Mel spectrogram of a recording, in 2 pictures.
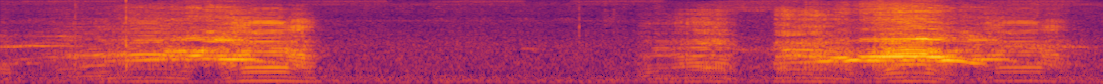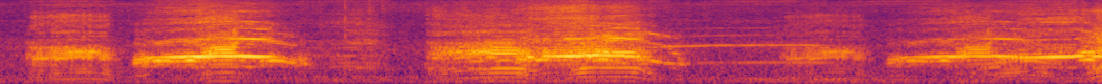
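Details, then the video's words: White swan giving loud, nasal honks in bursts of two or three, each with a rising then falling ring, separated by short quiet gaps across the recording. "SUARA ANGSA PUTIH"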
